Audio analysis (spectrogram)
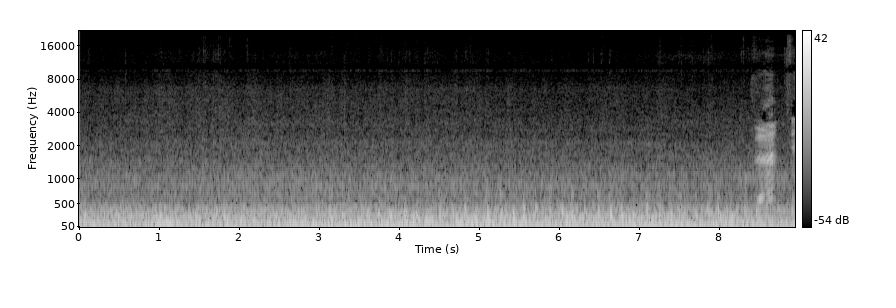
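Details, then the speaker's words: Saab 9-3 (2000s GM-era interior) at highway speed after creaking plastic trim fix, recorded on phone audio inside cabin: steady low road and engine rumble, no rattles or creaks from trim. "not a single single sound. Nice."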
